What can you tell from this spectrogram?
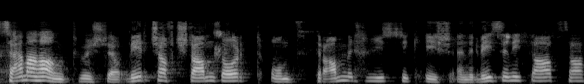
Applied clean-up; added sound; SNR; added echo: neural mask model DeepFilterNet 3.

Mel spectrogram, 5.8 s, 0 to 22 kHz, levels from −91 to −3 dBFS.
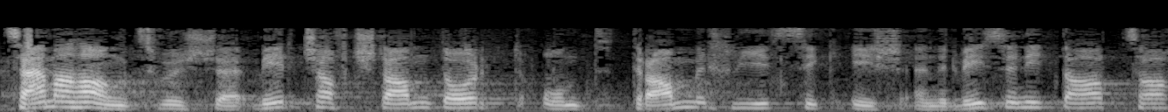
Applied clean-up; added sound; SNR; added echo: none; none; none; none.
